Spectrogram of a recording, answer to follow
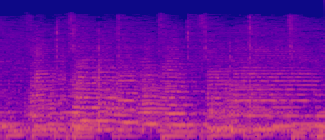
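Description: Jazz ensemble playing live: a horn section of brass and saxophones over a drum kit with cymbal and drum strikes, bass and piano.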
